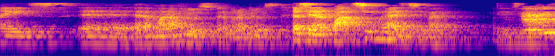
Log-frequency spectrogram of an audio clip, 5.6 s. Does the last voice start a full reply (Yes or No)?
Yes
